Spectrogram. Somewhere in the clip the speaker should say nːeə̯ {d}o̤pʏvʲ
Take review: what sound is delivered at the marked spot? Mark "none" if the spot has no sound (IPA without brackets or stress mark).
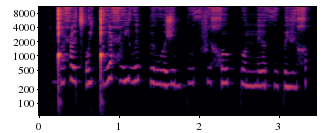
θ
